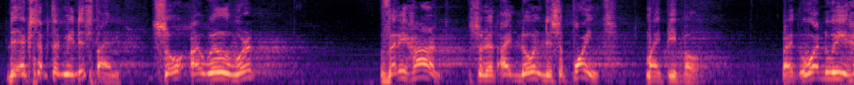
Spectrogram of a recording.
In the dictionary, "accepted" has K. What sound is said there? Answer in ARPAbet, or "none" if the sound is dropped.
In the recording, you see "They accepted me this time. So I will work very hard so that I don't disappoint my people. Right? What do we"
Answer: K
